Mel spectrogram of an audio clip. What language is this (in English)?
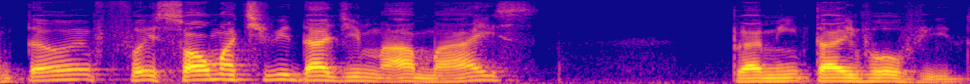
Portuguese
